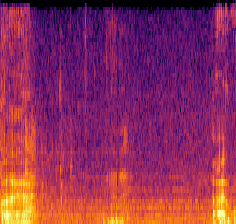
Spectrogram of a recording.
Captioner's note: grunt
